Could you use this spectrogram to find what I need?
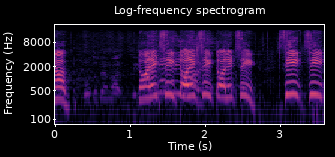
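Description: A young woman calls out excitedly.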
